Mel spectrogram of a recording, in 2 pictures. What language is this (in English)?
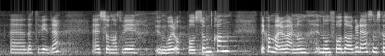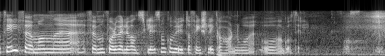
Norwegian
